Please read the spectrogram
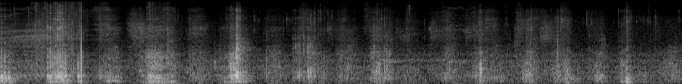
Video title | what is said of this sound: Cómo EVITAR un pan CORTO de FERMENTACIÓN | la que se ha quedado corta no cruje y queda bastante regular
